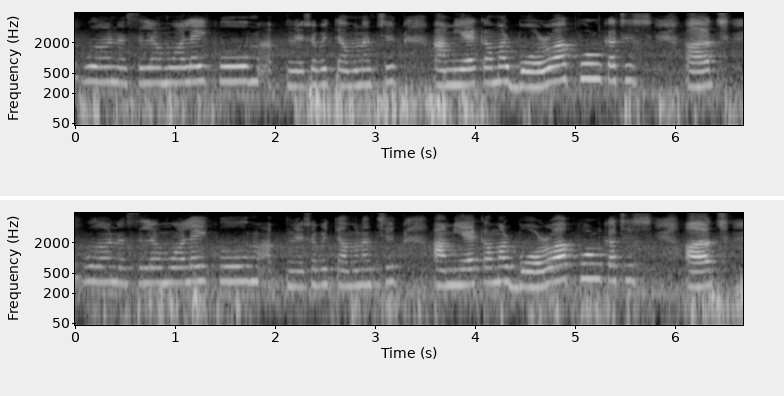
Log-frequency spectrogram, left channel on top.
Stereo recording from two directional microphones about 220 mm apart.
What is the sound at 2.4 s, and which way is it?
Speech, 25° right (ahead or behind).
